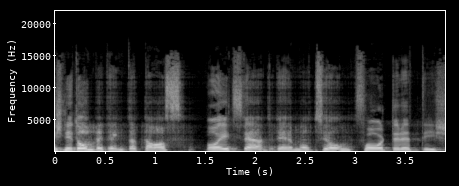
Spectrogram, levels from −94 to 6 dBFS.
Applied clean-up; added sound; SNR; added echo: neural mask model DeepFilterNet 3.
